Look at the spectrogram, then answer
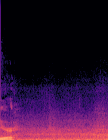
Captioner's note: street noise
